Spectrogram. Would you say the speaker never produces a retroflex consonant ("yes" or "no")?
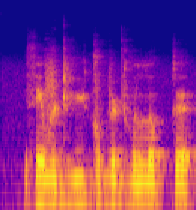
no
